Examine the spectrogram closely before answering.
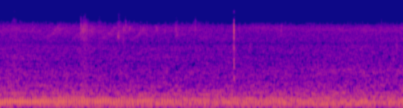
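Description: A monkey's feet rustle softly over dry leaves.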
